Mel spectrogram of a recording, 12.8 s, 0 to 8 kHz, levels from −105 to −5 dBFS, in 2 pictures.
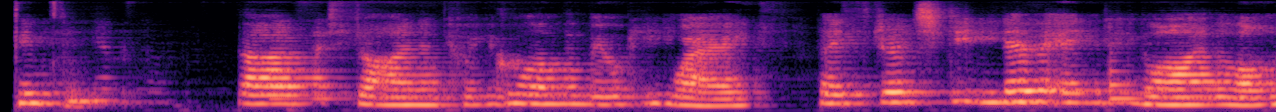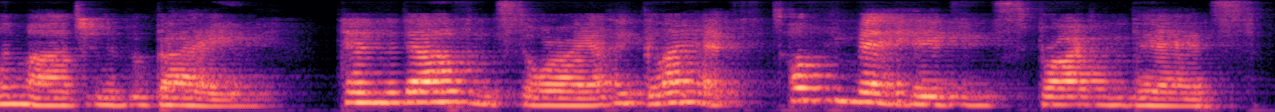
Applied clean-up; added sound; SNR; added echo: neural mask model DeepFilterNet 3.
